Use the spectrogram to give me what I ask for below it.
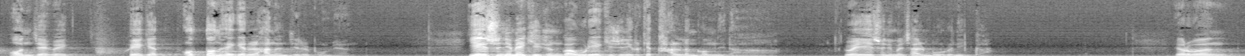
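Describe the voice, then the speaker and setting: Bright-voiced male pastor preaching in a hall. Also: medium pitch. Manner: animated, rhetorical questions to the congregation, acted-out quotes. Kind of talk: sermon. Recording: long reverb of a church hall.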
